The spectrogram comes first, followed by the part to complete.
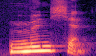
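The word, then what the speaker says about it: München: Some cities are really different like Munich. We say Munchen. So the Germans have this um U with two dots. That is an U. So it's spelled Mhen and pronounced Mhen.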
